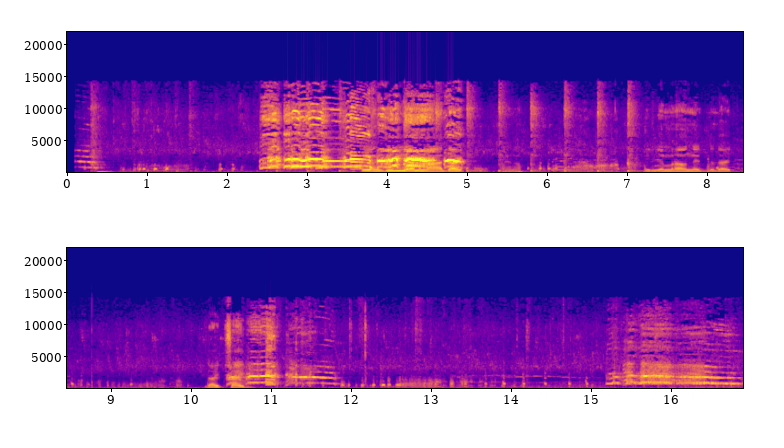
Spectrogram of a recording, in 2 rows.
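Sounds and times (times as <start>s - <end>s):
chickens clucking softly: 0.2s - 16.9s
rooster crowing: 2.4s - 5.1s, 10.5s - 11.9s, 13.6s - 16.9s.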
